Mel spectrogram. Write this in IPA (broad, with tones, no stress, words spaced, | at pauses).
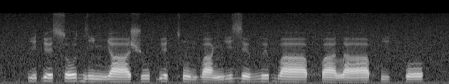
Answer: pi˦ɗɪ˦so˦ dĩ˨ɲaː˨ʃu˦ɓɪ˦ tʰũ˨ba˨ŋi˦ zɪ˨vɪ˦baː˨ fa˨laː˨fi˨k͡po˦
